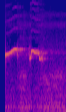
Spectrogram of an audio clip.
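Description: Indian pitta giving a loud, clear two-note whistle, the first note slightly rising, the second following half a second later and trailing off.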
